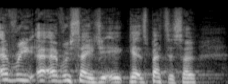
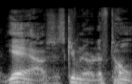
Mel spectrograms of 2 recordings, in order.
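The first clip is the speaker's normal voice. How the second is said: low, soft, fast American impression; now put on the Eddie Murphy accent; 5 semitones lower, 5 dB quieter, faster than usual. Host begs him to do the voice, low American impression. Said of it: "So do the voice".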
